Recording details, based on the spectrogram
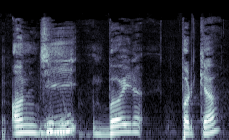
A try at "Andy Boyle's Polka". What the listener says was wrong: Voilà, il y a le is qui avait été un peu zappé, mais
